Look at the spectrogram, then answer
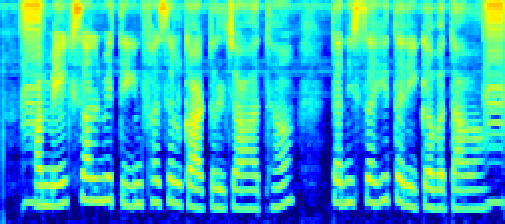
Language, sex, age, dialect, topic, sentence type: Bhojpuri, female, <18, Western, agriculture, question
